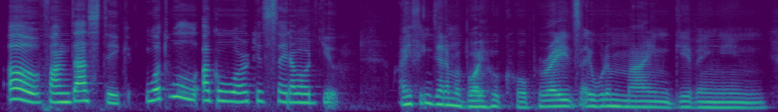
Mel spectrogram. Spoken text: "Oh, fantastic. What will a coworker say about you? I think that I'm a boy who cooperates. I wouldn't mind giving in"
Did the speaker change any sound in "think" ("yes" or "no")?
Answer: no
